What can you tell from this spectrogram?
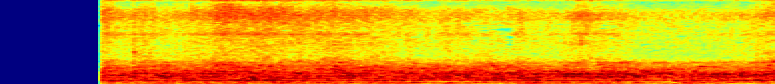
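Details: Busy honeybees at a bee farm's new hive home: a dense, steady buzzing hum of many insects begins abruptly after a moment of silence and continues unbroken.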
